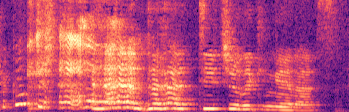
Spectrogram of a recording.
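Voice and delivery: laughing through the words; laughing reading aloud. Real, not acted. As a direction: giggle while reading the ending. Laughing through book ending.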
